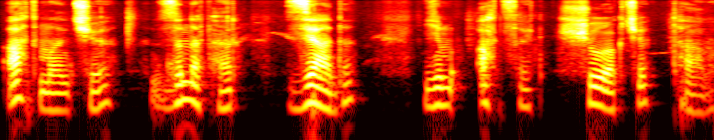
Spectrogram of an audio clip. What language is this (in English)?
Kashmiri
